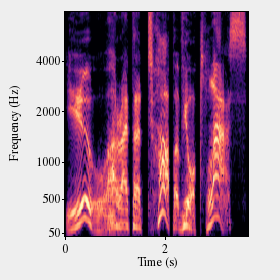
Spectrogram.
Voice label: Male Human First Place

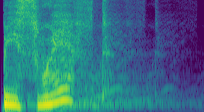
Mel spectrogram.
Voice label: Female Dragon Time

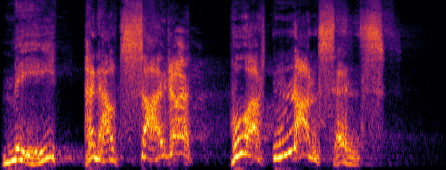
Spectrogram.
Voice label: Female Naga greetings

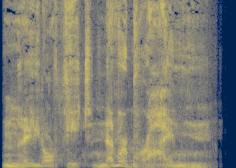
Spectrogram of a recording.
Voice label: Male Jinyu Play

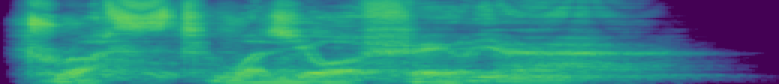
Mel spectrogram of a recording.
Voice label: Male Old God Creature

